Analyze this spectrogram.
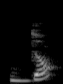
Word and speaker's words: dans: mais aussi, but also, dans, in, remember that dans, you do not pronounce the S at the end.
